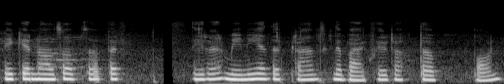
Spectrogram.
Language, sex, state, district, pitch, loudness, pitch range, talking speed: English, female, Maharashtra, Gondia, 235 Hz, -13 LUFS, 220-245 Hz, 190 wpm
